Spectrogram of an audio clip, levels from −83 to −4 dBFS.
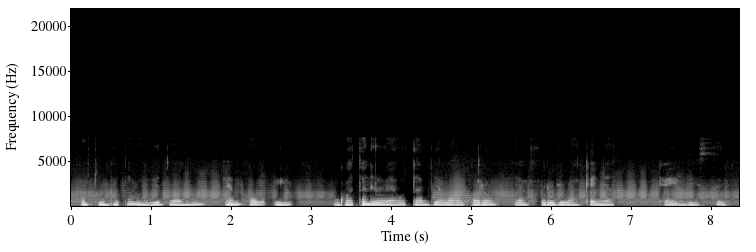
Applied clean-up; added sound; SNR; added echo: neural mask model RNNoise.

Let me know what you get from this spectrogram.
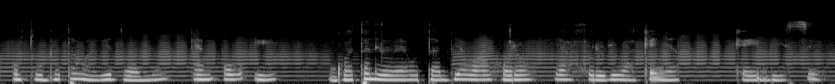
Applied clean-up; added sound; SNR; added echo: none; Trumpet; 17 dB; none.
